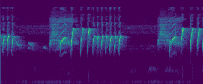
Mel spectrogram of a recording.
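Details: Bar-winged prinia song used as therapy to lure a bird reluctant to sing: two phrases, each a buzzy burst followed by a quick run of sharp rising notes. A faint low hum runs underneath.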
